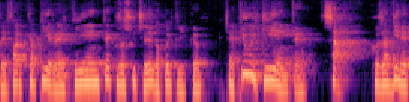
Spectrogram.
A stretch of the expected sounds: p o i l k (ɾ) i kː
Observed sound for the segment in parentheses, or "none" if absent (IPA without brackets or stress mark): l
